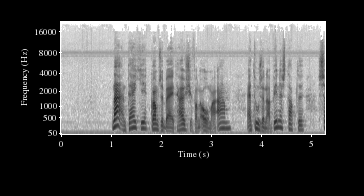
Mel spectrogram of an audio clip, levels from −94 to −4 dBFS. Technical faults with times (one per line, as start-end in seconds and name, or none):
none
